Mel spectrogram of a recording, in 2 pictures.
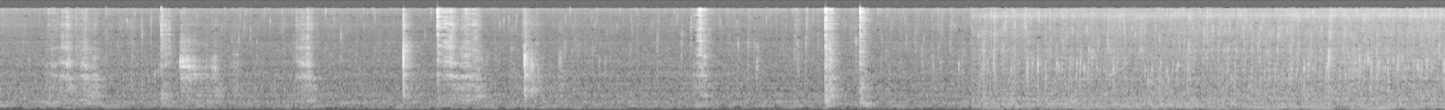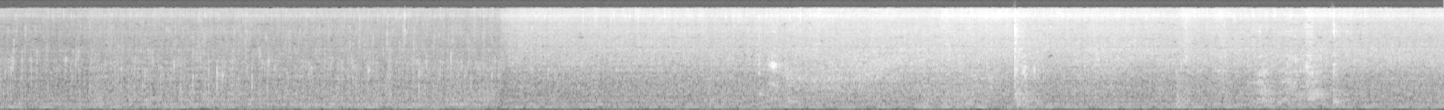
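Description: Metal ladle stirring and scraping chicken in masala gravy in a metal pan, with scattered clicks and knocks for the first ten seconds. Then the gravy sizzles and bubbles with a steady hiss that grows louder from about twenty seconds in, with a few pops.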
